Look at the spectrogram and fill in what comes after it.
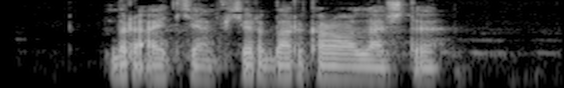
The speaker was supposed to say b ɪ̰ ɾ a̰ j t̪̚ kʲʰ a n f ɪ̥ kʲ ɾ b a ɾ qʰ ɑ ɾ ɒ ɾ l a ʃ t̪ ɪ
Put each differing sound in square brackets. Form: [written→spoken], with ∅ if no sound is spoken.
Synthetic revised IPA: b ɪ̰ ɾ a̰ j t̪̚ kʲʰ a n f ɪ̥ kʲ ɾ b a ɾ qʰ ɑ ɾ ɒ ɾ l a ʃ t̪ ɪ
